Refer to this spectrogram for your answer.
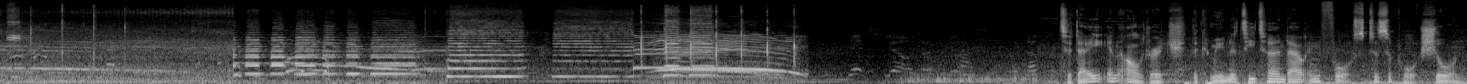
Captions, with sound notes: [Horn honking] [Cheering] Today in Aldridge, the community turned out in force to support Sean.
